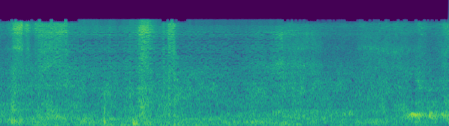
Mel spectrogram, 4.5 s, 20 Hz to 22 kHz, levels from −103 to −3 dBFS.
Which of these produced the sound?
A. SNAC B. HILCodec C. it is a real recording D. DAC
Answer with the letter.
A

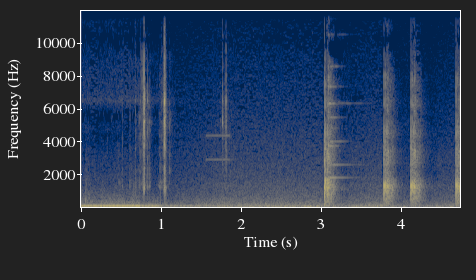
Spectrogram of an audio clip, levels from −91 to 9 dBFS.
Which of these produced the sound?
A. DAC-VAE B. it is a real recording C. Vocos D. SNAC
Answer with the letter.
B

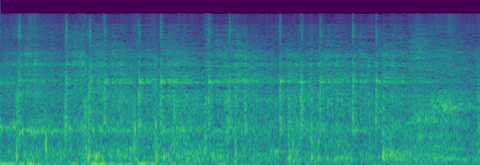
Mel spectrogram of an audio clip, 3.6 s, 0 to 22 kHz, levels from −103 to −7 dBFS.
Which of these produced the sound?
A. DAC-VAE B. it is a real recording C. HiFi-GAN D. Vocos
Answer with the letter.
B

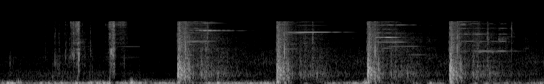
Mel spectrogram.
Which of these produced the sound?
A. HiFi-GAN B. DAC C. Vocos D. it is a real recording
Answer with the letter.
D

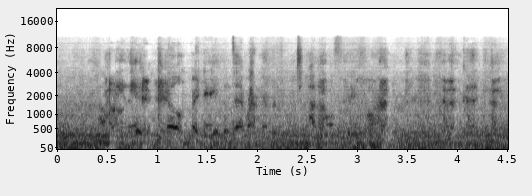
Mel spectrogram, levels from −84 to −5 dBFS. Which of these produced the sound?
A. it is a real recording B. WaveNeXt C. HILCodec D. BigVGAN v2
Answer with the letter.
C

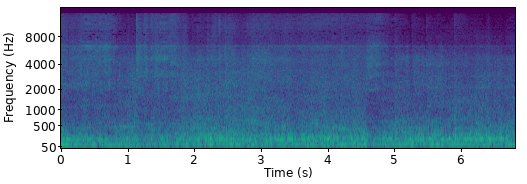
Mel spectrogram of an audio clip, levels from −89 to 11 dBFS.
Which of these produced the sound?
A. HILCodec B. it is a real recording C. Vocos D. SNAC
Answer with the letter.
D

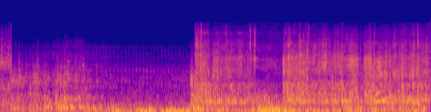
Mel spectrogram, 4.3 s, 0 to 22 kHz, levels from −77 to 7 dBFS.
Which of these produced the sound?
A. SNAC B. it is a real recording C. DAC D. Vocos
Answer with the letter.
D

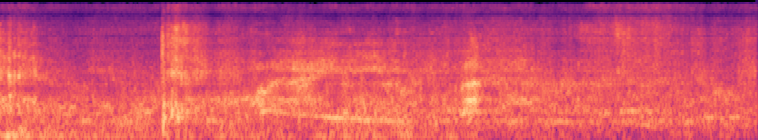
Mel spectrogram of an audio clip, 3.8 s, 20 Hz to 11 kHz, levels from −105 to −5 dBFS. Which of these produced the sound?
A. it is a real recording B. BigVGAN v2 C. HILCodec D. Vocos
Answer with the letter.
C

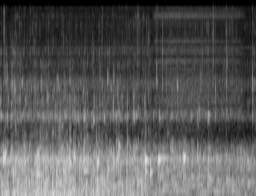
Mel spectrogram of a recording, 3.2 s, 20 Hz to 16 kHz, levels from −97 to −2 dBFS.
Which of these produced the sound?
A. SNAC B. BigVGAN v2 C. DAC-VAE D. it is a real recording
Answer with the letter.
D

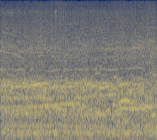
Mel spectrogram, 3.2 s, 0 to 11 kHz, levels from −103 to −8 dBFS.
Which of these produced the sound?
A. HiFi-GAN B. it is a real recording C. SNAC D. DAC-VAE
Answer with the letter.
B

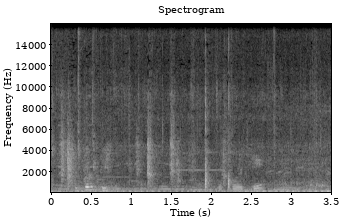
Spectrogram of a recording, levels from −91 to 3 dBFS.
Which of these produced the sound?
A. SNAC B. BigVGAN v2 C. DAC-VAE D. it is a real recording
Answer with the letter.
D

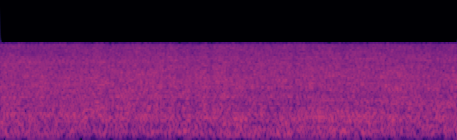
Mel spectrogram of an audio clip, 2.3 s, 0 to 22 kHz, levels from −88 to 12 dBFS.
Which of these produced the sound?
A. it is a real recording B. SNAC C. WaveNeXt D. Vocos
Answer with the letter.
B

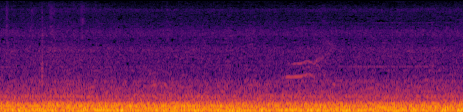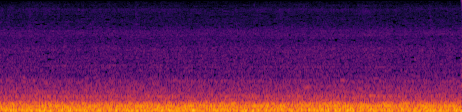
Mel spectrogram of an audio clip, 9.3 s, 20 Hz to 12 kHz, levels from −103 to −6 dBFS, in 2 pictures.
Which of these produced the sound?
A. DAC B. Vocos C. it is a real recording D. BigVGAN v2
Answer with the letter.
C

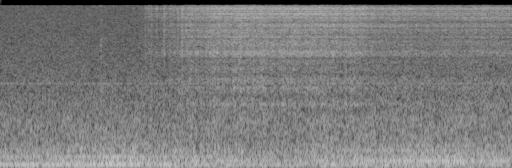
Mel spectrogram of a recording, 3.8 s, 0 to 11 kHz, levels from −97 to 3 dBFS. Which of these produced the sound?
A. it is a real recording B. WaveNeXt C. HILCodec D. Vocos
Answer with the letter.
A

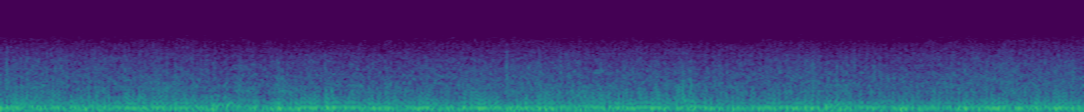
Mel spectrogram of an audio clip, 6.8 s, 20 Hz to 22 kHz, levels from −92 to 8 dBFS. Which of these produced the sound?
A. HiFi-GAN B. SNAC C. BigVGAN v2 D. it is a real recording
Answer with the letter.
A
